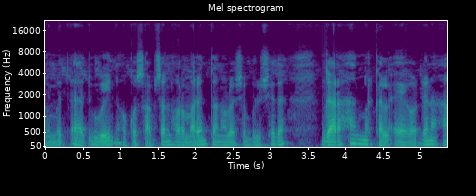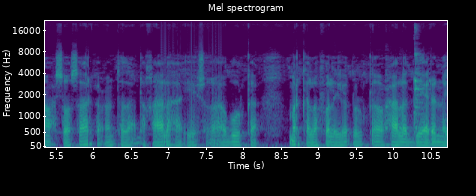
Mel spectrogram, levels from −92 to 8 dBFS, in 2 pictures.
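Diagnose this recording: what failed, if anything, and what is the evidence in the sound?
The fault is at the driver/buffer stage: processor overload crackle in two bursts, at 3.36 to 3.73 s (after "saabsan horumarinta nolosha bulshada") and 6.90 to 7.71 s (before "abuurka marka la falaayo"). The processor missed many very short buffer deadlines in a row, and each miss became silence. On the waveform the speech is chopped by tiny flat gaps. The spectrogram shows dense vertical broadband streaks, far more of them in the longer second burst.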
